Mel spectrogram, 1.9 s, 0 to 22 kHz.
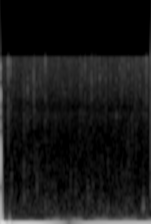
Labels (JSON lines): {"label": "biophony", "recorder": "SoundTrap 300"}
